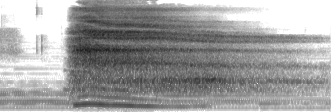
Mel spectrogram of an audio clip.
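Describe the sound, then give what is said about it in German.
One deep breath exhaled with a voiced sound during a relaxation exercise: a single long sigh that starts abruptly, carries an audible hum of voice that drifts slightly lower, and slowly fades out. “Atme nochmal so tief, dass du beim Ausatmen richtig einen Laut von dir geben kannst.”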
